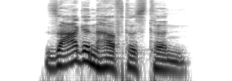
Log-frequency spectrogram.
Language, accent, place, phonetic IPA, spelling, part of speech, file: German, Germany, Berlin, [ˈzaːɡn̩haftəstn̩], sagenhaftesten, adjective, De-sagenhaftesten.ogg
- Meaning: 1. superlative degree of sagenhaft 2. inflection of sagenhaft: strong genitive masculine/neuter singular superlative degree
